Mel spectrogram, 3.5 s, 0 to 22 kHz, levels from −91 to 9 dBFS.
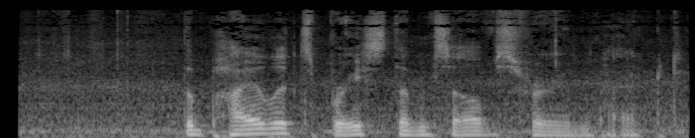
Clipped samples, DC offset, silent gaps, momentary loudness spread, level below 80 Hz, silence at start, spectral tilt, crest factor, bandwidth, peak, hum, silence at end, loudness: under 0.1%; under 0.1%; none; 20 LU; -46 dBFS; 0.1 s; -6 dB/octave; 18 dB; 16.5 kHz; -6 dBFS; none; 0.05 s; -25 LUFS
